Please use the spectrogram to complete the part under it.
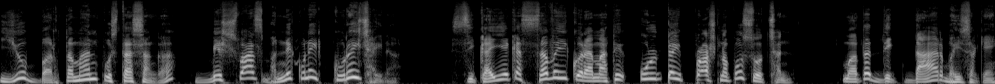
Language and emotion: Nepali, disgusted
